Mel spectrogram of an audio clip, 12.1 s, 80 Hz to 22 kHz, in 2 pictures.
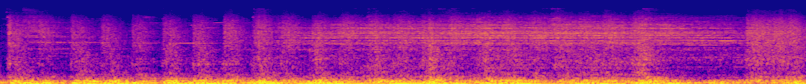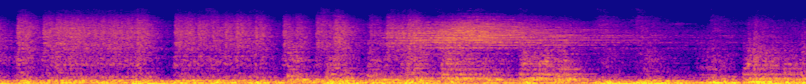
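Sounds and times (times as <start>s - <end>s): drum band performing: 0.0s - 12.0s.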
